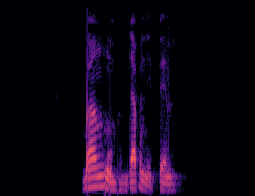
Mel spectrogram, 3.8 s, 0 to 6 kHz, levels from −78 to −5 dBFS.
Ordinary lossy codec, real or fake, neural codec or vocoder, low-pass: MP3, 24 kbps; real; none; 5.4 kHz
